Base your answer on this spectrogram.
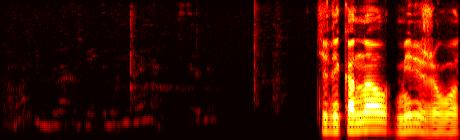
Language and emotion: Russian, neutral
